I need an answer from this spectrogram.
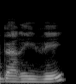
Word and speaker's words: arrivée: Le E à la fin d'arrivée est muet.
